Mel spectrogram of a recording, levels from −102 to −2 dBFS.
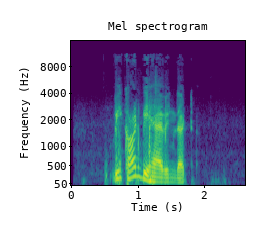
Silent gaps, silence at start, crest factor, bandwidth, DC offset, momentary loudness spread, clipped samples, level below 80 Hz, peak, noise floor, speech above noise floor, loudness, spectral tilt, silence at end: none; 0.5 s; 16 dB; 10 kHz; under 0.1%; 7 LU; under 0.1%; -42 dBFS; 0 dBFS; -61 dBFS; 46 dB; -16 LUFS; -9.5 dB/octave; 0.9 s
